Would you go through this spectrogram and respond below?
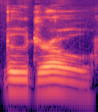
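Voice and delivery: Boudreaux said slowly as "boo-DROH"; name pronunciation demo. Shown as a demonstration. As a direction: model the name Boudreaux with a long "oh" ending. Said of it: "pronouncing Mister Boudreaux's name wrong".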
